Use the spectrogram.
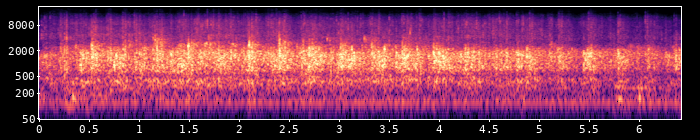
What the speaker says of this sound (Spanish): ¿No le das un aplauso al Señor por eso?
